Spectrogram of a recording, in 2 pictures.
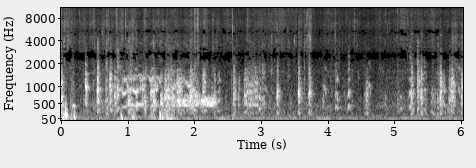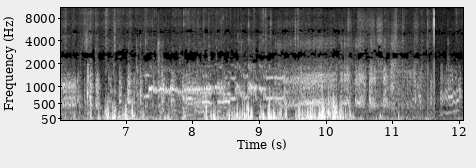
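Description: Mixed flock of Rhode Island Red, Ameraucana and Jersey Giant chickens clucking and calling, with two longer drawn-out calls, one early and one around eight seconds in, and short ticks between them.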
